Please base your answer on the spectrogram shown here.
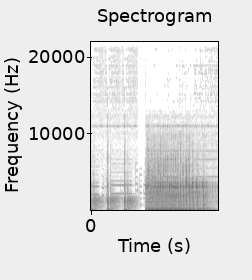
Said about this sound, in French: Ah, la porte du chef. Je frappe.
